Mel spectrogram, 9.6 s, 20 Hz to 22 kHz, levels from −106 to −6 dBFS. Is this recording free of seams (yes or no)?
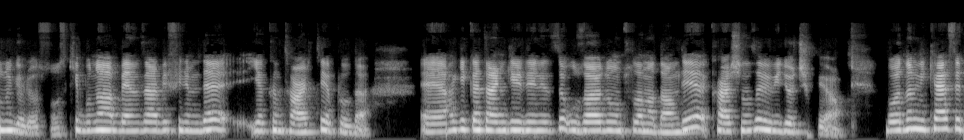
yes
